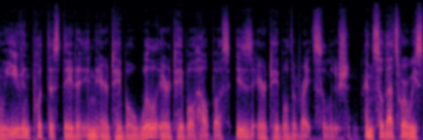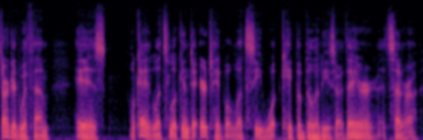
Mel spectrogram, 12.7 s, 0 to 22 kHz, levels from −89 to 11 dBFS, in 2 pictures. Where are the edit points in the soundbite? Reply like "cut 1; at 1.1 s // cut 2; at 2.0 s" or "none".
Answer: cut 1; at 5.2 s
